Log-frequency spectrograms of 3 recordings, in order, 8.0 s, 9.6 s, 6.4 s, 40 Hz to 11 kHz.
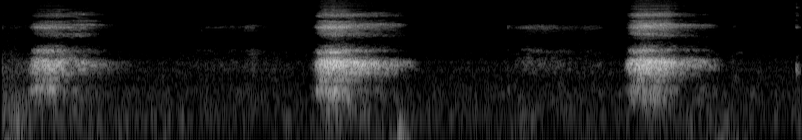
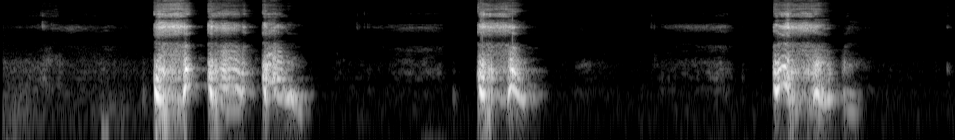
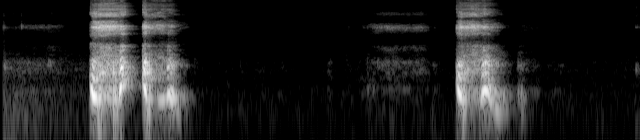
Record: {"exhalation_length": "8.0 s", "exhalation_amplitude": 7447, "exhalation_signal_mean_std_ratio": 0.38, "three_cough_length": "9.6 s", "three_cough_amplitude": 32768, "three_cough_signal_mean_std_ratio": 0.34, "cough_length": "6.4 s", "cough_amplitude": 32768, "cough_signal_mean_std_ratio": 0.29, "survey_phase": "beta (2021-08-13 to 2022-03-07)", "age": "65+", "gender": "Female", "wearing_mask": "No", "symptom_none": true, "smoker_status": "Ex-smoker", "respiratory_condition_asthma": false, "respiratory_condition_other": false, "recruitment_source": "REACT", "submission_delay": "2 days", "covid_test_result": "Negative", "covid_test_method": "RT-qPCR", "influenza_a_test_result": "Negative", "influenza_b_test_result": "Negative"}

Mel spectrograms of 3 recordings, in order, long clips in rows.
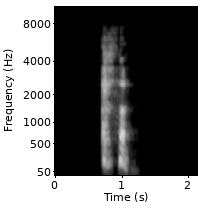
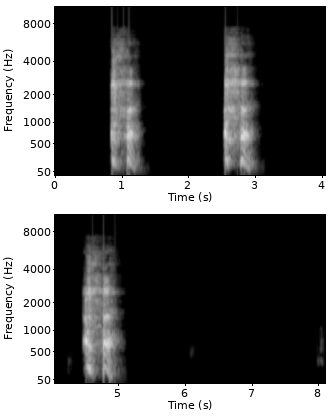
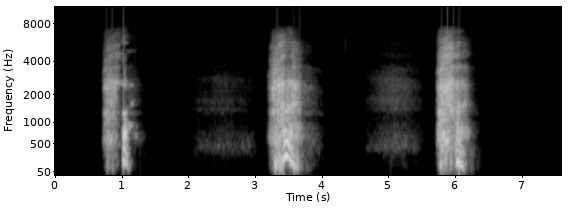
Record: {"cough_length": "2.1 s", "cough_amplitude": 27014, "cough_signal_mean_std_ratio": 0.26, "three_cough_length": "8.1 s", "three_cough_amplitude": 32767, "three_cough_signal_mean_std_ratio": 0.27, "exhalation_length": "7.6 s", "exhalation_amplitude": 28014, "exhalation_signal_mean_std_ratio": 0.31, "survey_phase": "beta (2021-08-13 to 2022-03-07)", "age": "65+", "gender": "Male", "wearing_mask": "No", "symptom_none": true, "symptom_onset": "5 days", "smoker_status": "Never smoked", "respiratory_condition_asthma": false, "respiratory_condition_other": false, "recruitment_source": "REACT", "submission_delay": "1 day", "covid_test_result": "Negative", "covid_test_method": "RT-qPCR"}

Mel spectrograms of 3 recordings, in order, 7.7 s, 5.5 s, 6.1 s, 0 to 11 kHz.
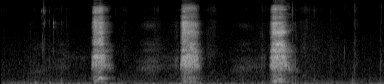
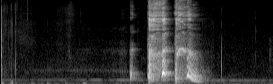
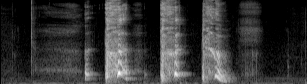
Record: {"exhalation_length": "7.7 s", "exhalation_amplitude": 2146, "exhalation_signal_mean_std_ratio": 0.3, "cough_length": "5.5 s", "cough_amplitude": 14937, "cough_signal_mean_std_ratio": 0.25, "three_cough_length": "6.1 s", "three_cough_amplitude": 20826, "three_cough_signal_mean_std_ratio": 0.28, "survey_phase": "beta (2021-08-13 to 2022-03-07)", "age": "45-64", "gender": "Female", "wearing_mask": "No", "symptom_cough_any": true, "symptom_runny_or_blocked_nose": true, "symptom_sore_throat": true, "symptom_headache": true, "symptom_change_to_sense_of_smell_or_taste": true, "symptom_loss_of_taste": true, "symptom_onset": "3 days", "smoker_status": "Never smoked", "respiratory_condition_asthma": false, "respiratory_condition_other": false, "recruitment_source": "Test and Trace", "submission_delay": "2 days", "covid_test_result": "Positive", "covid_test_method": "RT-qPCR"}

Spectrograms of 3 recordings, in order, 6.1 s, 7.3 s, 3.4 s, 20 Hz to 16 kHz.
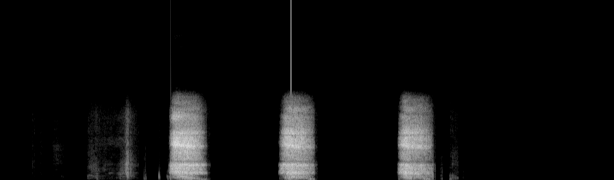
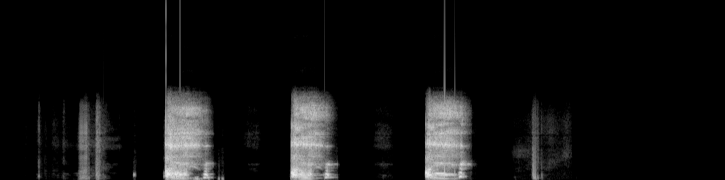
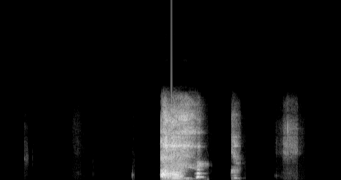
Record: {"exhalation_length": "6.1 s", "exhalation_amplitude": 30115, "exhalation_signal_mean_std_ratio": 0.29, "three_cough_length": "7.3 s", "three_cough_amplitude": 32768, "three_cough_signal_mean_std_ratio": 0.31, "cough_length": "3.4 s", "cough_amplitude": 30506, "cough_signal_mean_std_ratio": 0.26, "survey_phase": "beta (2021-08-13 to 2022-03-07)", "age": "45-64", "gender": "Female", "wearing_mask": "No", "symptom_runny_or_blocked_nose": true, "symptom_fatigue": true, "symptom_headache": true, "symptom_change_to_sense_of_smell_or_taste": true, "symptom_onset": "3 days", "smoker_status": "Never smoked", "respiratory_condition_asthma": false, "respiratory_condition_other": false, "recruitment_source": "Test and Trace", "submission_delay": "1 day", "covid_test_result": "Positive", "covid_test_method": "RT-qPCR", "covid_ct_value": 16.8, "covid_ct_gene": "ORF1ab gene", "covid_ct_mean": 17.8, "covid_viral_load": "1500000 copies/ml", "covid_viral_load_category": "High viral load (>1M copies/ml)"}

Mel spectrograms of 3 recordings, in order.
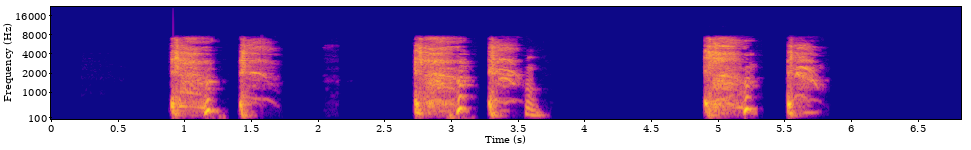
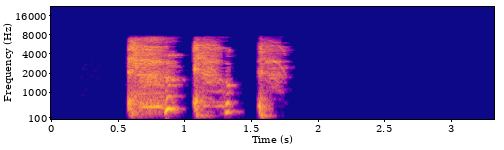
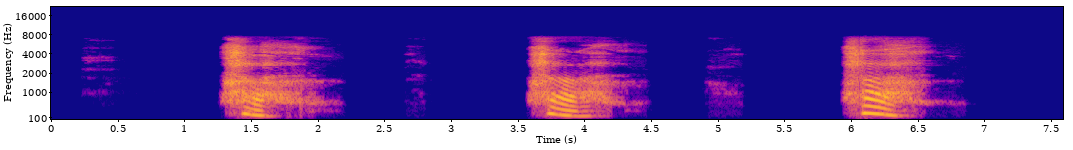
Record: {"three_cough_length": "6.8 s", "three_cough_amplitude": 32767, "three_cough_signal_mean_std_ratio": 0.39, "cough_length": "3.3 s", "cough_amplitude": 31227, "cough_signal_mean_std_ratio": 0.38, "exhalation_length": "7.6 s", "exhalation_amplitude": 29326, "exhalation_signal_mean_std_ratio": 0.36, "survey_phase": "beta (2021-08-13 to 2022-03-07)", "age": "18-44", "gender": "Female", "wearing_mask": "No", "symptom_cough_any": true, "symptom_sore_throat": true, "symptom_abdominal_pain": true, "smoker_status": "Ex-smoker", "respiratory_condition_asthma": false, "respiratory_condition_other": false, "recruitment_source": "REACT", "submission_delay": "1 day", "covid_test_result": "Negative", "covid_test_method": "RT-qPCR"}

